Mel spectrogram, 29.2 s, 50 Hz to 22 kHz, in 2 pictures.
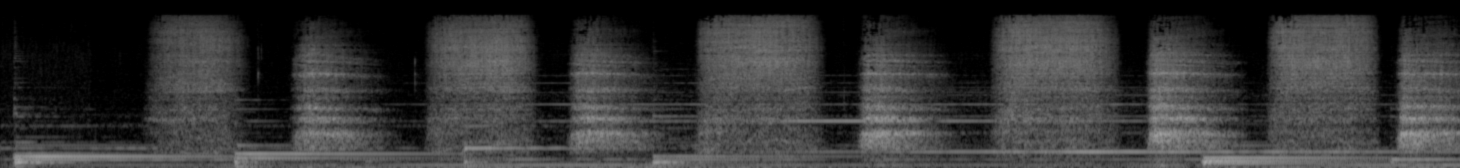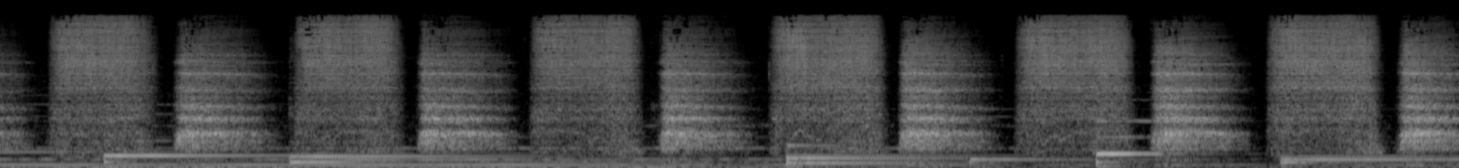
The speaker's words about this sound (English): Continue breathing. It doesn't matter how many breaths exactly. Just make sure you get around 30 to a minute in breathing.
